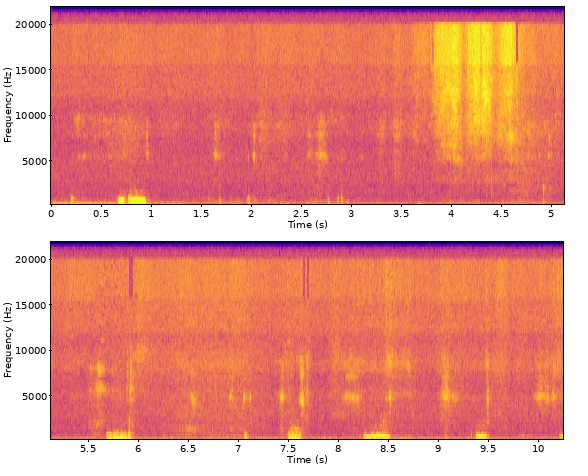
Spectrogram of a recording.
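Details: Whimpering vocalizations mixed with purring, heard right after a bout of coughing.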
